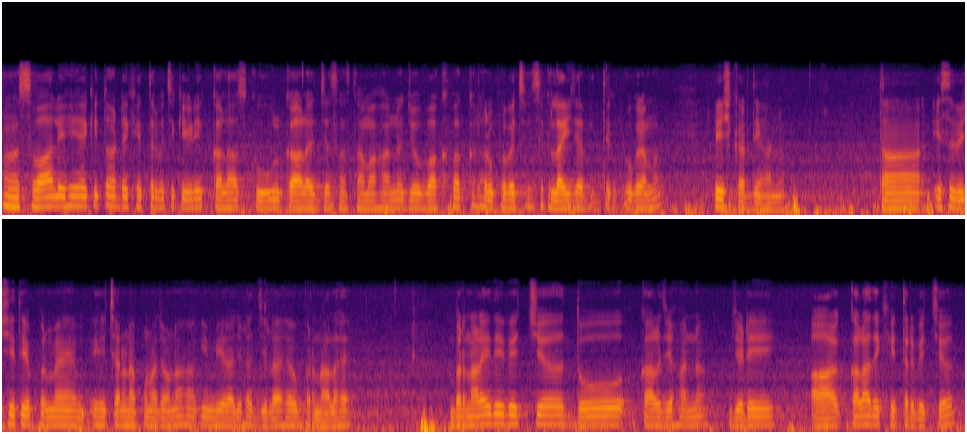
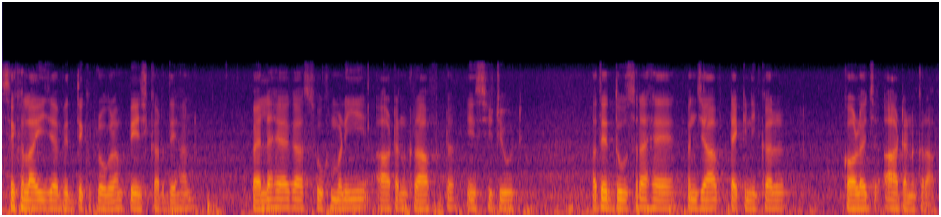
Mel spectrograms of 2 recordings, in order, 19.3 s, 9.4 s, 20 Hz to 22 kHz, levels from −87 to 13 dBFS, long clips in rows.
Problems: background sounds at intervals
